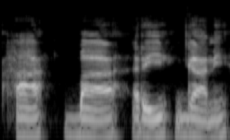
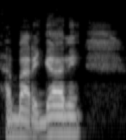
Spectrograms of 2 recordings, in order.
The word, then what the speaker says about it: Habari Gani: This R is kind of pronounced like a Spanish R, so again, this is Habari Gani. Habari Gani.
